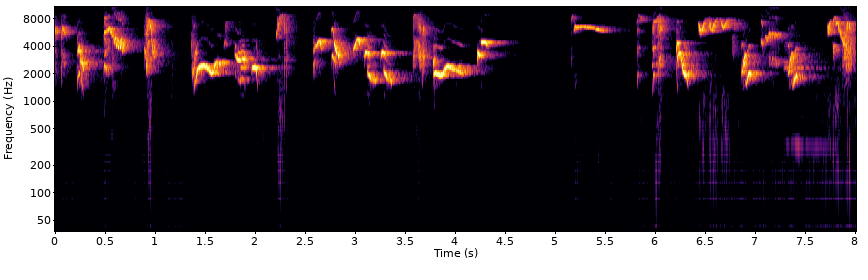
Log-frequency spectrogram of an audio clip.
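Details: Energetic orange-headed thrush song for prompting caged birds: continuous varied phrases mixing clear whistles, buzzy slurs and rapid chips, one thin high drawn-out whistle after a brief pause, then more tumbling phrases.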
